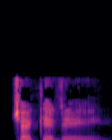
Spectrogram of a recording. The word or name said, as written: checkedy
